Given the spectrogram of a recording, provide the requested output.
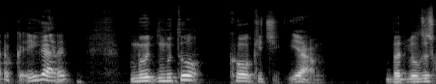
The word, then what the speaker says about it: Kokichi: Sometimes I look at myself and I'm like, I can't pronounce names, even though I speak English. It is Kaokichi. Kaokichi. Oh, Like okay, Kokichi.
